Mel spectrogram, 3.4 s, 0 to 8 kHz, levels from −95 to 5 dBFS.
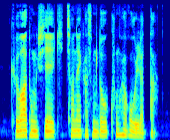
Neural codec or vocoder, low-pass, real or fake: none; 7.2 kHz; real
